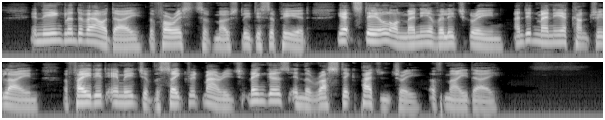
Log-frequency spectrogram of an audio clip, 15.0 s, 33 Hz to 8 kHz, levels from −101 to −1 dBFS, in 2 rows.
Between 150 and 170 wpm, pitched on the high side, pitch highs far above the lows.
No: average, 155 wpm; low, 130 Hz; wide, 6.0 semitones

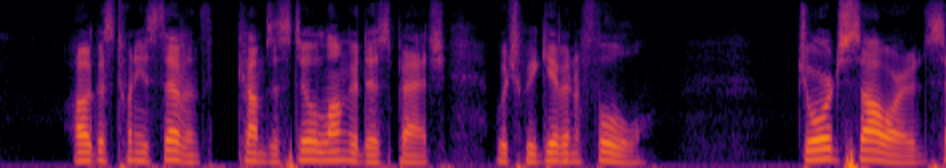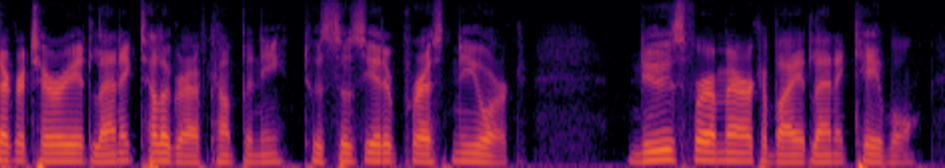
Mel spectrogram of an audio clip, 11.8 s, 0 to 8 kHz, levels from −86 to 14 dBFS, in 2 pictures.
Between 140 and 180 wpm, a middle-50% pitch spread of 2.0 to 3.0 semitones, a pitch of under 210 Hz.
Yes: average, 150 wpm; average, 2.7 semitones; medium, 140 Hz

